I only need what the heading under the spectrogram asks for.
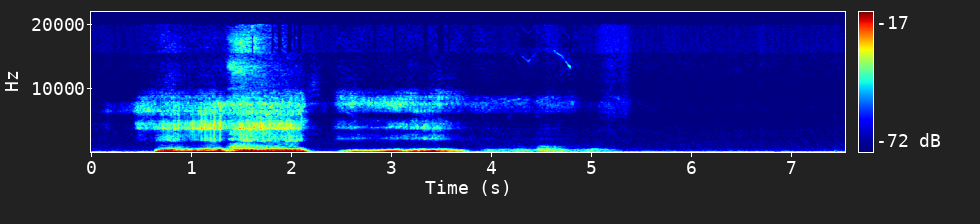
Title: Snoring, dreaming pupper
